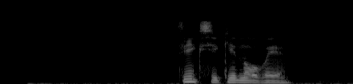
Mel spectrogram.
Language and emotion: Russian, neutral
